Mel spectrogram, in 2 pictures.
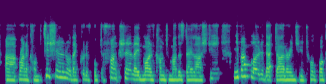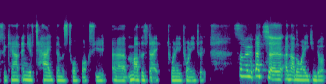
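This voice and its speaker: A woman giving a conversational software walkthrough as a company presenter, explaining each step informally. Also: low voice, dry recording, highs cut off. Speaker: sales and marketing director giving a product demonstration.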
